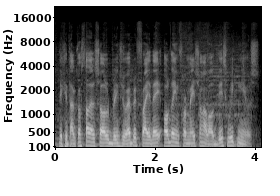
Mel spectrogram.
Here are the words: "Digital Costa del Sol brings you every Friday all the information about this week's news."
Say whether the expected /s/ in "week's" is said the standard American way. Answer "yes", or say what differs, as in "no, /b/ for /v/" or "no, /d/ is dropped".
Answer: no, /s/ is dropped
